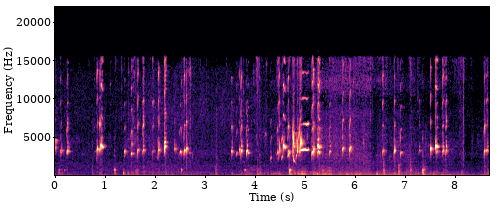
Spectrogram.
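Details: Goldfinch twittering tabtaba song meant to stimulate birds: sparse chirps building to a dense, buzzy burst midway, then more spaced tinkling notes against a faint low background murmur.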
